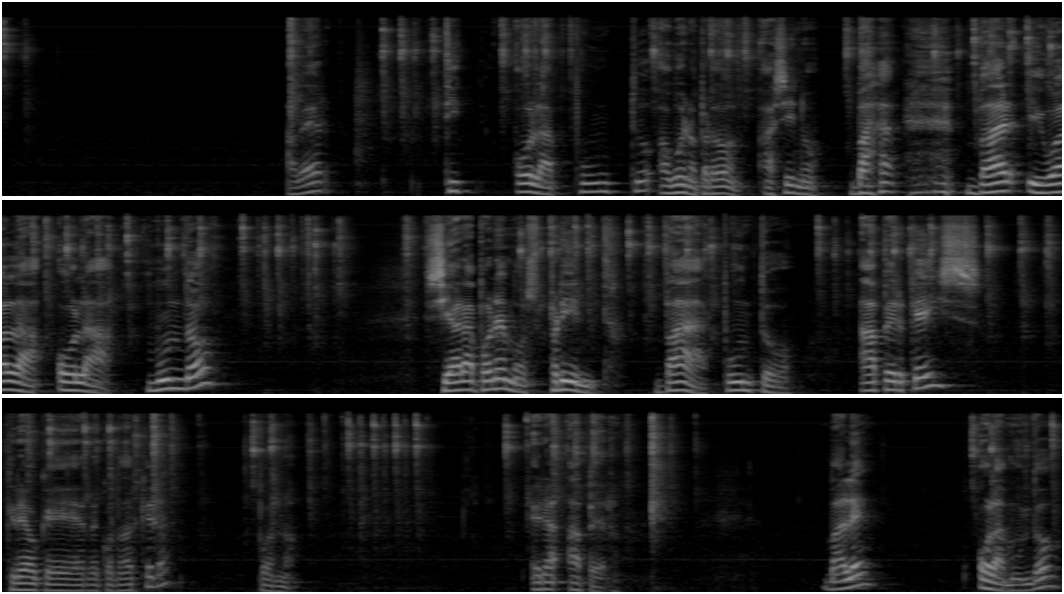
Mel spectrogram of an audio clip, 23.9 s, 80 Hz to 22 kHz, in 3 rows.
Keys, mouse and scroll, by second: 0.0 typing, 2.7-21.2 typing, 17.9 Return, 18.9 Left, 19.6 Left, 23.0-23.8 typing.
